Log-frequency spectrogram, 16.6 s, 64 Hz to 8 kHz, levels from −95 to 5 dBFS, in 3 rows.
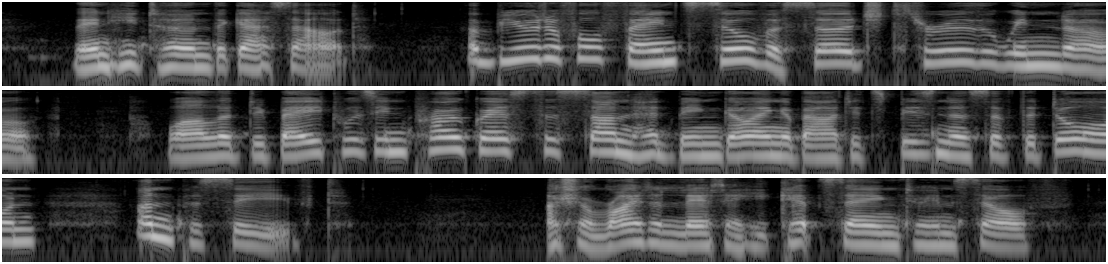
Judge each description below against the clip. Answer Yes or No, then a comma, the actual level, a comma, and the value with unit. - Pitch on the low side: No, high, 195 Hz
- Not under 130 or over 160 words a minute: Yes, average, 150 wpm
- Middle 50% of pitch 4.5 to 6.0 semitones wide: Yes, average, 5.0 semitones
